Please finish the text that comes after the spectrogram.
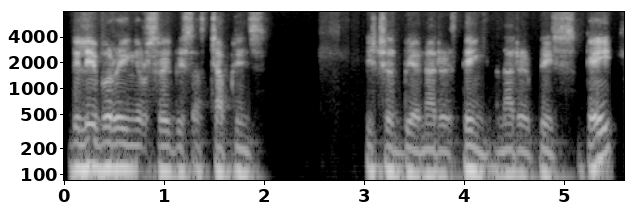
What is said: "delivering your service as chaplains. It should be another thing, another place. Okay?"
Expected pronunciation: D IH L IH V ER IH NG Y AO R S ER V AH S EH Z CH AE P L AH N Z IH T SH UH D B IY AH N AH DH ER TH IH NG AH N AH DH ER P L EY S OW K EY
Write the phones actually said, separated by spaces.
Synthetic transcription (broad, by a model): D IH L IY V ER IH NG Y AO R S ER V AH S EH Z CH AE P L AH N S IH T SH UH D B IY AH N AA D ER T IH NG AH N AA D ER P L EY S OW K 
